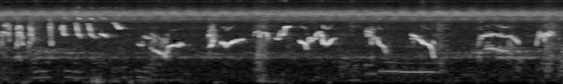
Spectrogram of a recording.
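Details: Young oriental magpie-robin still learning to sing, twittering without pause: fast, varied high whistled notes, short upslurs, downslurs and zigzag phrases, with brief clicks between them over faint low background noise.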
